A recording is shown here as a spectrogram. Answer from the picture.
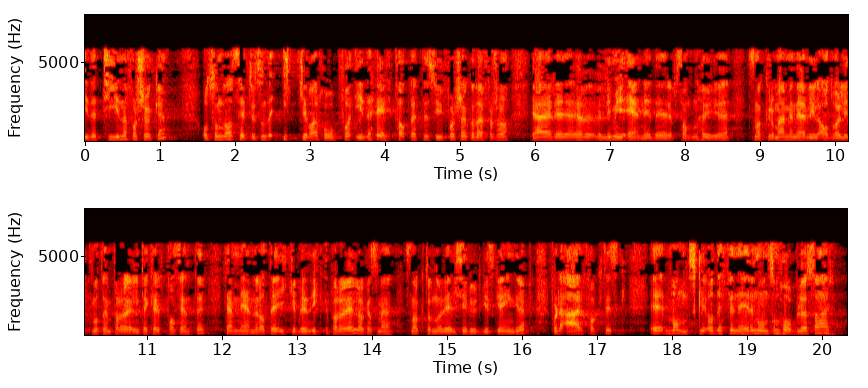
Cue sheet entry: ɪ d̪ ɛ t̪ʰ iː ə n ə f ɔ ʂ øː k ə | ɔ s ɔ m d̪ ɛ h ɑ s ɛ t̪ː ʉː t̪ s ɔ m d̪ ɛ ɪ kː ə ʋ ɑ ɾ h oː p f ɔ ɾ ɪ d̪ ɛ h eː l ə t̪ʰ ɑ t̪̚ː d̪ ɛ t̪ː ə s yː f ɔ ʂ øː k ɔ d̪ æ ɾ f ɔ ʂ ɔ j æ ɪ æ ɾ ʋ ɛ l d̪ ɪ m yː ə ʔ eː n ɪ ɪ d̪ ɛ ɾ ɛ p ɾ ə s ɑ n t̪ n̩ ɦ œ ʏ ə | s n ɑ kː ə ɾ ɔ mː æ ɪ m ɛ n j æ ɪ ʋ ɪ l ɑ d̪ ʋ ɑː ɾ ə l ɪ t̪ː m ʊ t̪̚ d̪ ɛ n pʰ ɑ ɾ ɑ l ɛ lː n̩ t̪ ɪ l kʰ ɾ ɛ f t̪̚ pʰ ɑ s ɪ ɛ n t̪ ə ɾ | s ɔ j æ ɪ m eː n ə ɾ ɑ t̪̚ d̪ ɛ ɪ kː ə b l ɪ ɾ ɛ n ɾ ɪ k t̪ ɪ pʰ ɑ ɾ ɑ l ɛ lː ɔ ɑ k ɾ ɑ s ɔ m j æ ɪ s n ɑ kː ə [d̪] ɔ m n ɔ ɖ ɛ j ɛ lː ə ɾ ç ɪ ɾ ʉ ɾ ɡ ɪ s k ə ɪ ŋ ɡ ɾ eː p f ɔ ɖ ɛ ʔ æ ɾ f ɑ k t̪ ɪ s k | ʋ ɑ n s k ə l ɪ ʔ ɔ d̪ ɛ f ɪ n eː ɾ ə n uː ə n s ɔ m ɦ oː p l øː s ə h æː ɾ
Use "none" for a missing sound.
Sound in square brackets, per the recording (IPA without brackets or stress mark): t̪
